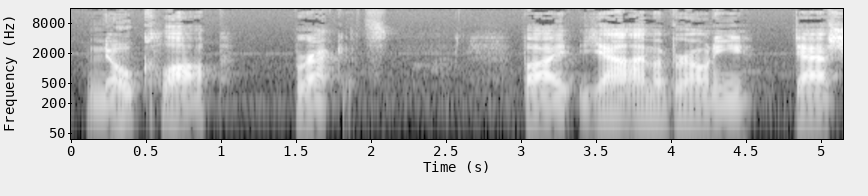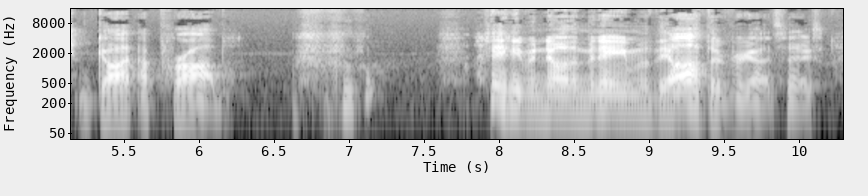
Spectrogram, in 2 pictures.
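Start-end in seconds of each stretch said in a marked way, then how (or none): none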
